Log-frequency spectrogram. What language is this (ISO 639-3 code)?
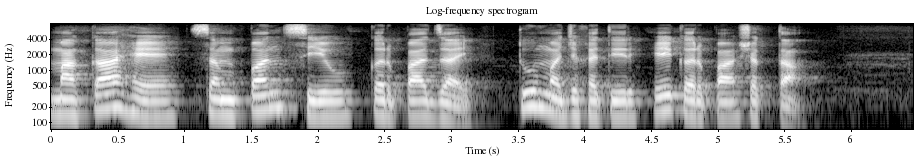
kok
